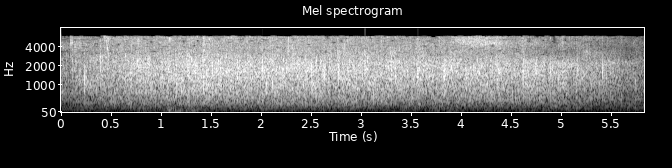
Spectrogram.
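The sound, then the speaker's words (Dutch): An audience at an Easter church service claps steadily for several seconds for the people who set up fresh flowers, a dense, even wash of many hands at a fairly loud, constant level with no voices breaking through. “En zullen we even voor de mensen die dat gedaan hebben, als een heleboel werk, zullen we die even een applaus geven.”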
